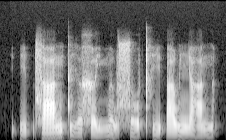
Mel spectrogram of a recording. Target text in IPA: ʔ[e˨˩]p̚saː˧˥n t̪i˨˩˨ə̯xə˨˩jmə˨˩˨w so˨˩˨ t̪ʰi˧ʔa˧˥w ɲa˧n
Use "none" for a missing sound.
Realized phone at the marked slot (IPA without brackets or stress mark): i˨˩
